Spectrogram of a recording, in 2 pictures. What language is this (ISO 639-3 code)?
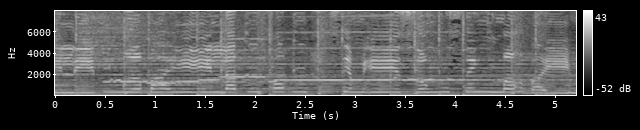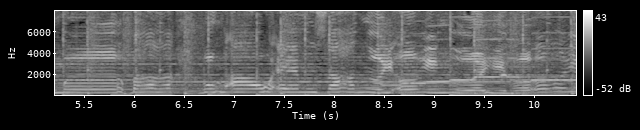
vie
